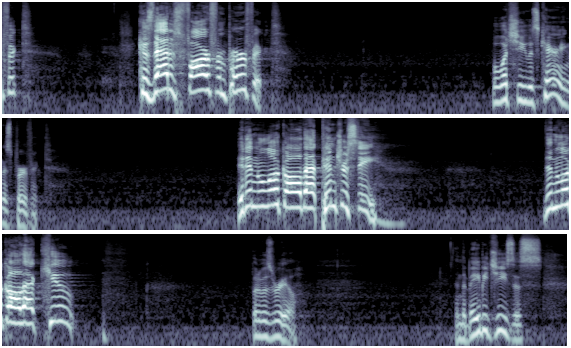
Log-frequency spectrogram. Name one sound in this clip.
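A man speaks with animation into a headset microphone, in short bursts with pauses.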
